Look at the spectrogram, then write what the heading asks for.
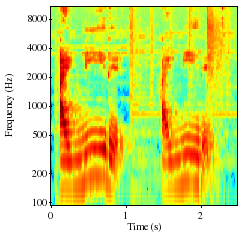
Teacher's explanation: Remember that here we have consonant, but this D is in between E and I, which are vowel sounds. That's why it's pronounced as R.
